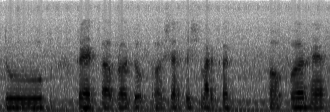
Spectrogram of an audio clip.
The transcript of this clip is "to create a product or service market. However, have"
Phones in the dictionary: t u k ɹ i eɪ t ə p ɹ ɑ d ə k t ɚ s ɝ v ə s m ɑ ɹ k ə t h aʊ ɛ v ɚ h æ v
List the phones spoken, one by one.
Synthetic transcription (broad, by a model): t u k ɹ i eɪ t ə p ɹ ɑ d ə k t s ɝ f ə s m ɑ ɹ k ə t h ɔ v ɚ h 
